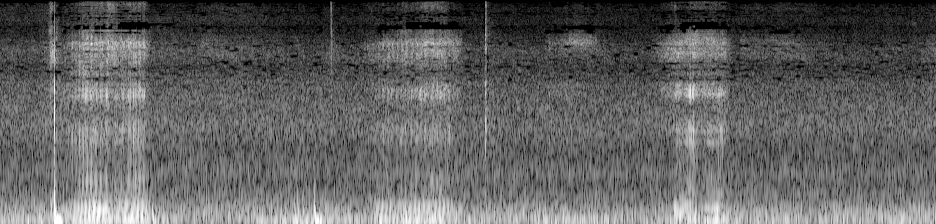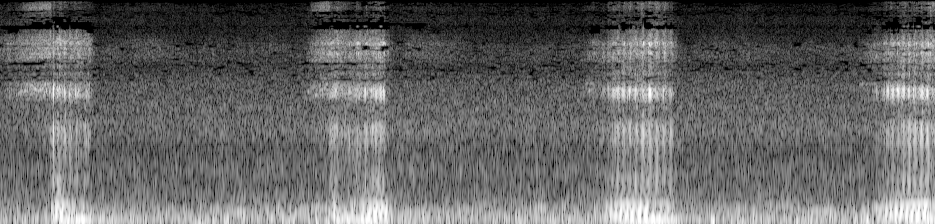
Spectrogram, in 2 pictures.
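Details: Loud snoring from a Corgi puppy: a long, regular series of about seven rattling, throaty snores spaced roughly every three seconds, each a brief buzzy burst separated by softer breathing rumble.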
